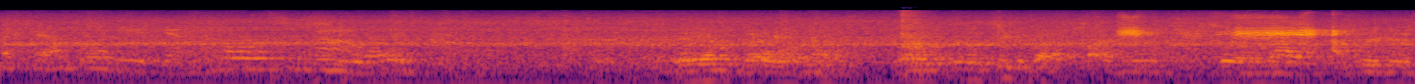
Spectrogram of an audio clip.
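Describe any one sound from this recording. Women talk quietly nearby.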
